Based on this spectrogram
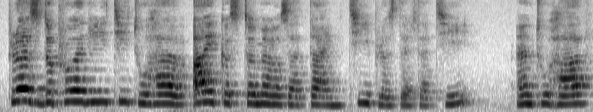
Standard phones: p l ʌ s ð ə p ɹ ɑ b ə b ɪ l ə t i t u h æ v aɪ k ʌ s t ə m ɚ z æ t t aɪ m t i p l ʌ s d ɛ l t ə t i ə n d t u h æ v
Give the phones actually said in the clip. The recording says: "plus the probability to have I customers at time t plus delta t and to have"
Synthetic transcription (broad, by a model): p l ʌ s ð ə p ɹ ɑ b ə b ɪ l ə t i t u h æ v aɪ k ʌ s t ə m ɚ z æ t t aɪ m t i p l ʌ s d ɛ l t ə t i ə n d t u h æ v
